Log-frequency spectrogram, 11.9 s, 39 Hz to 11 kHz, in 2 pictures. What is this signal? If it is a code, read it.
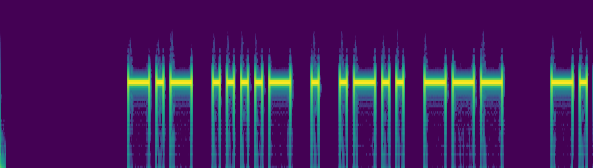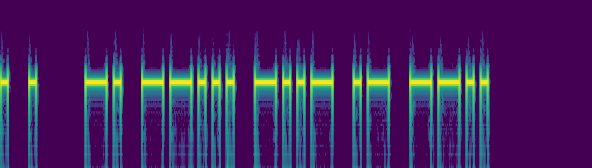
Morse code, heard as a keyed tone, about 17 wpm, 700 Hz. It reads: K4ELO DE N7XAZ
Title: USA Callsign DE Callsign 17wpm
